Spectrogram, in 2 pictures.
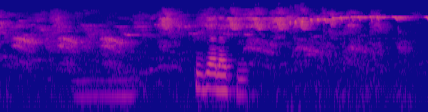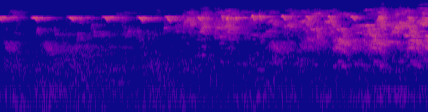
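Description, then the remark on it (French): Outdoor birds call continuously, with crow-like caws and high chirps layered over a steady insect-like buzz, while a voice briefly speaks early on. “Écoutez les bruits extérieurs. Il y a les oiseaux.”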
